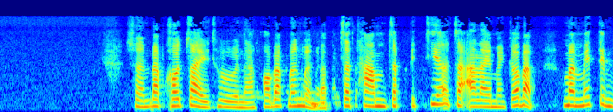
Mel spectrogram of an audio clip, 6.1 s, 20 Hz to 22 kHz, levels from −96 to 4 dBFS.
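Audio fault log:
2.85 to 3.6 s, echo leak: a second copy of the speech trails the original by about 110 ms, sitting roughly 10 dB under it, so it sounds doubled. Likely a far-end speakerphone whose echo canceller let some of its mic pickup slip back down the line.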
